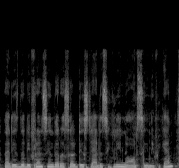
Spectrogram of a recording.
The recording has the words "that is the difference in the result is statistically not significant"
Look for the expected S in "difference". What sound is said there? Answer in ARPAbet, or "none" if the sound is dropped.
S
